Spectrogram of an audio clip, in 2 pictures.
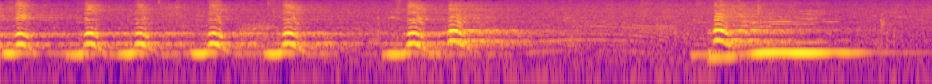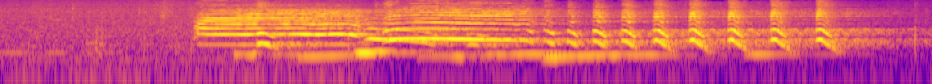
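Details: Gibbon song in rapid repeated hoots, several each second, swelling into rising, whooping glides, a quiet gap, then a loud burst of climbing notes over a steady low tone.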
